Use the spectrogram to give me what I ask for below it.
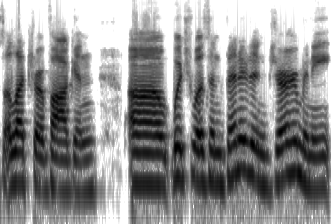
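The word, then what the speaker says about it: Elektrowagen: would have been pronounced Electrowagen, which was invented in Germany in 1888.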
